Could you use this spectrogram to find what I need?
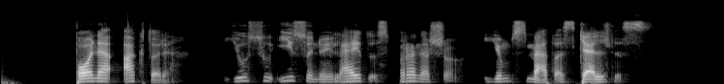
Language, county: Lithuanian, Vilnius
